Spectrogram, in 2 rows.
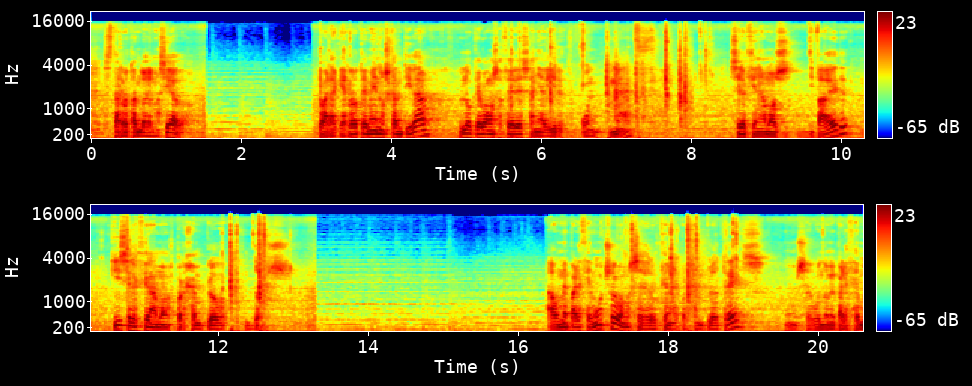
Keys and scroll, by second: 5.8 ctrl+shift+a, 6.5-7.7 typing, 7.7 Return, 12.0 2, 12.4 Return, 17.9 3, 18.1 Return.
